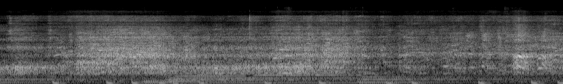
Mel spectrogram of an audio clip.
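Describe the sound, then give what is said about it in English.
A voice imitates towels tumbling in a dryer: a steady, breathy whooshing hiss with soft, irregular low thumps repeating underneath for several seconds, moderately loud throughout. “Maybe the sound of the dryer with the towels.”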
